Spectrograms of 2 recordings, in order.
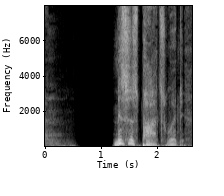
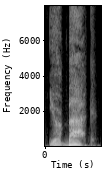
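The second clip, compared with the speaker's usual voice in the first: normal talking voice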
